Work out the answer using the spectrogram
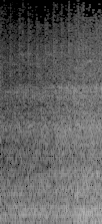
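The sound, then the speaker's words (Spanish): Low, steady engine rumble of a dark car approaching a prison entrance. The broad, even drone swells slightly louder toward the end. “Fuera, un vehículo oscuro se aproxima en la entrada de la prisión. El coche se detiene.”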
